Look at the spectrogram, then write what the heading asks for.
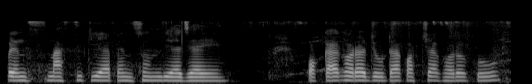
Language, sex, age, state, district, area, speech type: Odia, female, 18-30, Odisha, Kendrapara, urban, spontaneous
